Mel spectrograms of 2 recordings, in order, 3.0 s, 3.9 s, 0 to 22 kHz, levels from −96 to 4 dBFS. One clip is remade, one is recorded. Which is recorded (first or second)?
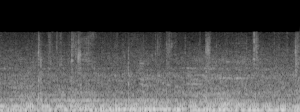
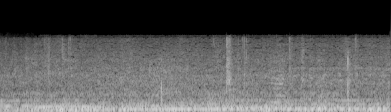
first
